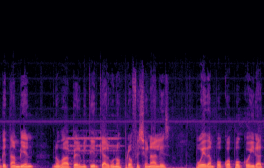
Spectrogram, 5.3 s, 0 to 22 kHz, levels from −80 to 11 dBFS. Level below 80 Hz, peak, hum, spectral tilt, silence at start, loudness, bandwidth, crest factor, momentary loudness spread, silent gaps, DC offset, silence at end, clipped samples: -38 dBFS; -2 dBFS; none; -6.5 dB/octave; 0 s; -16 LUFS; 13 kHz; 14 dB; 6 LU; none; under 0.1%; 0 s; under 0.1%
